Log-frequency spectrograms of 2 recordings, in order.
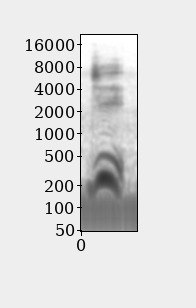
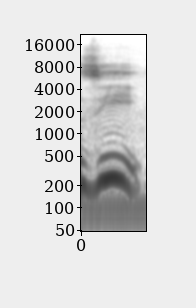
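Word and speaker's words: じ: Namun di sini saya ingin memberitahukan mengenai pengecualian, yaitu huruf shi. Bila diberi teng-teng, maka bunyinya jadi ji, bukan zi.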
